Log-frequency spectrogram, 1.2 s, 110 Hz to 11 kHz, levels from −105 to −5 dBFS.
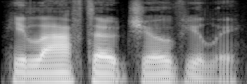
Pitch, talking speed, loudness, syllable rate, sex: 95 Hz, 195 wpm, -20 LUFS, 6.2 syllables/s, male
